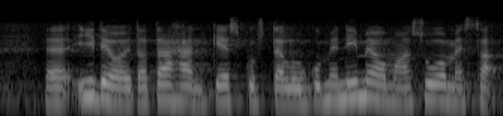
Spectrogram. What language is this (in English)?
Finnish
